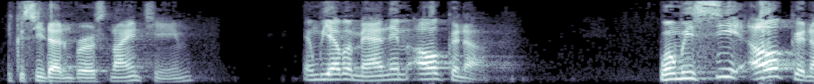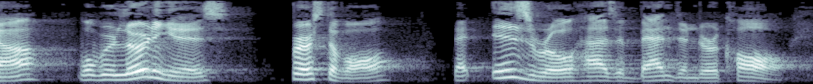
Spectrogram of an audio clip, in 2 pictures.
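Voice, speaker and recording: A man's voice: fairly high pitch, expressive, unhurried, a bit bright, dull audio. A man from America with an American accent, preaching an expository sermon with conversational asides. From United States. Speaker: pastor.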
